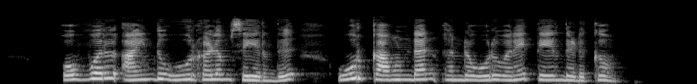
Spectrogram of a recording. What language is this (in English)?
Tamil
